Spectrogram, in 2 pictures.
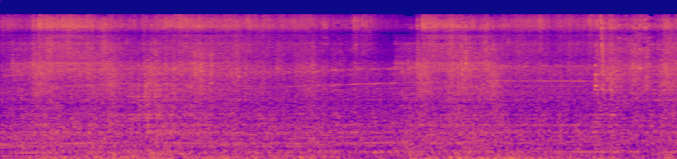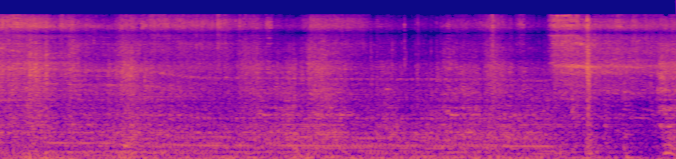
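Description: Tyres crunch and bump over rocky ground.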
